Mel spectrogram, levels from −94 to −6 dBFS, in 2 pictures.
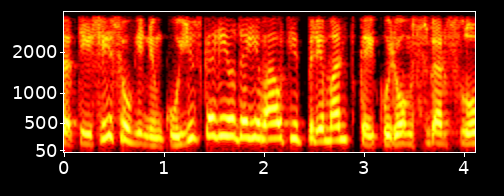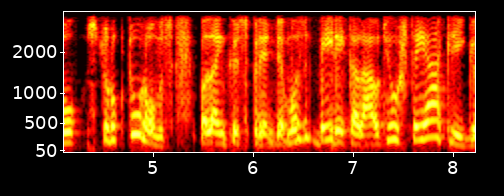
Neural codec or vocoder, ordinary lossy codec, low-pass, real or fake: codec, 16 kHz, 4 kbps, FunCodec, trained on LibriTTS, 50 frames a second; AAC, 32 kbps; 3.6 kHz; fake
